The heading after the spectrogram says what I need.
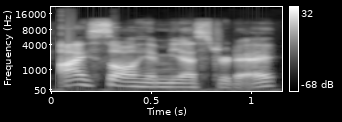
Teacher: The default stress would fall on yesterday, right? Because it's the final content word. Correct. That's just a neutral statement of fact, no special meaning.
